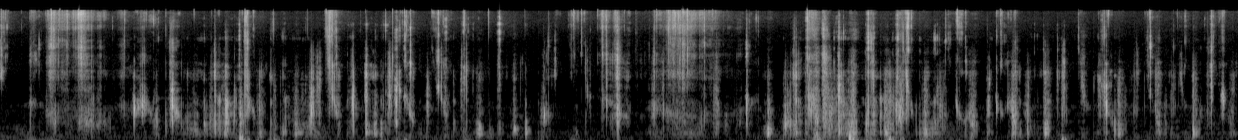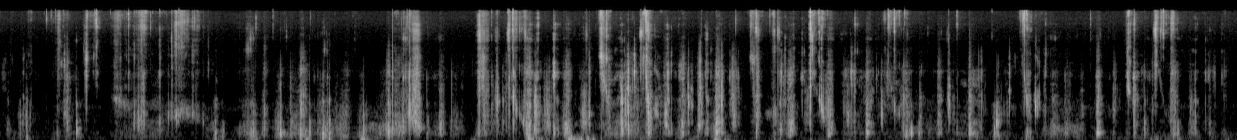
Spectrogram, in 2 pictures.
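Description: Close-miked biting and chewing of a cream puff with a crumbly golden top. The chewing is full of sharp little crackles and comes in bouts with short pauses between them.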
